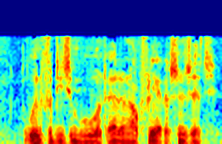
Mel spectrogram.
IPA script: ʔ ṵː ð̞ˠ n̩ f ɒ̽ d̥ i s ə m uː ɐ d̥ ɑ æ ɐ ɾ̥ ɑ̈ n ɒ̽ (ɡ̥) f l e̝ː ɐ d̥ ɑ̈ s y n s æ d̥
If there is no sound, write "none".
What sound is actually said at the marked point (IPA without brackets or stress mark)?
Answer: ɡ̥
